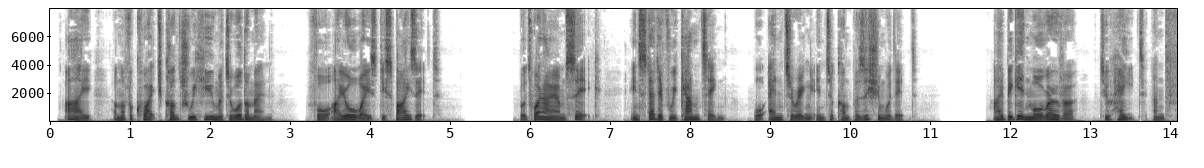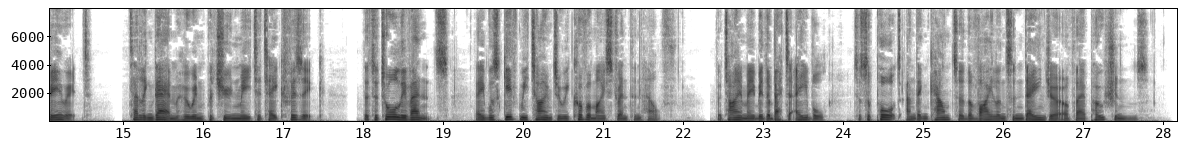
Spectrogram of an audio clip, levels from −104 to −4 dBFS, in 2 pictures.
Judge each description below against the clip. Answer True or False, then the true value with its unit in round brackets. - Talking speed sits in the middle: True (165 wpm)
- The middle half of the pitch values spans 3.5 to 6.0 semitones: True (5.1 semitones)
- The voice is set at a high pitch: False (125 Hz)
